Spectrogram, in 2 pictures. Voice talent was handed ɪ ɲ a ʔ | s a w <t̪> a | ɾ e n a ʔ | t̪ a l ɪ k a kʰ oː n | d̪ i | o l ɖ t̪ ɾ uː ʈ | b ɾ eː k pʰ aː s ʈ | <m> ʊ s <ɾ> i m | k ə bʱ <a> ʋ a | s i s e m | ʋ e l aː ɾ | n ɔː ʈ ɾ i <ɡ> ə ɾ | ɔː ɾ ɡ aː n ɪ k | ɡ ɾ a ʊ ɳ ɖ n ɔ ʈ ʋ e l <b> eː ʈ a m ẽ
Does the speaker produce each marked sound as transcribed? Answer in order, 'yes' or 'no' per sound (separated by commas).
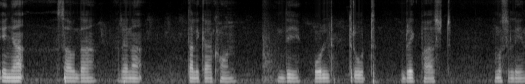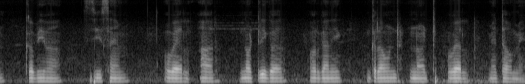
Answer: no, yes, no, no, yes, no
